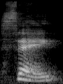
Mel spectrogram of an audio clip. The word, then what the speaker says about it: se: So we can tell that the verb llamarse is reflexive verb because of those letters se, pronounced say, on the end of the verb.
